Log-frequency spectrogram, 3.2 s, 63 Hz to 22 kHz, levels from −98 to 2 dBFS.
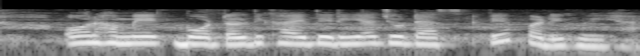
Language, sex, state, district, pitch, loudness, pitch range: Hindi, female, Punjab, Pathankot, 240 Hz, -13 LUFS, 220-250 Hz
